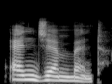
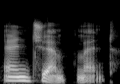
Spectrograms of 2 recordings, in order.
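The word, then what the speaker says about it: enjambment: poem के अंदर चल रहा है दैट इज एंजमेंट एन जम मेंट एन जमप मेंट ठीक है ये स्पेलिंग है और एन जमप मेंट जो होता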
